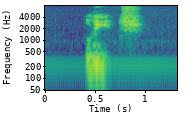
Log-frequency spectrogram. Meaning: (noun) 1. A typically aquatic blood-sucking annelid of the subclass Hirudinea, especially Hirudo medicinalis 2. A person who derives advantage from others in a parasitic fashion
- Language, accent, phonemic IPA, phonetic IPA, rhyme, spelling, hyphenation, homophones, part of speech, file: English, US, /ˈliːt͡ʃ/, [ˈlɪi̯t͡ʃ], -iːtʃ, leech, leech, leach, noun / verb, En-us-leech.ogg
